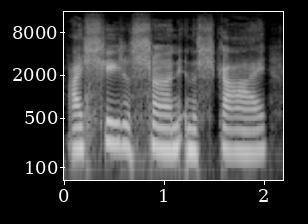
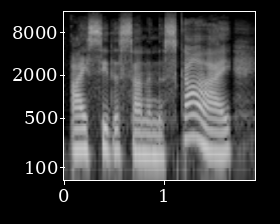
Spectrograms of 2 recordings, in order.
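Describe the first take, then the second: First: The s sounds are slushy, air escaping sideways. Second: The s sounds are crisp and clear. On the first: The speaker calls it wrong. "a slurpy, slushy type of sound" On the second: The speaker calls it right. "instead of hearing"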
